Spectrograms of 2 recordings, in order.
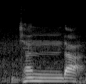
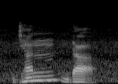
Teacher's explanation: नाक से आवाज़ थोड़ा निकलती है इसमें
